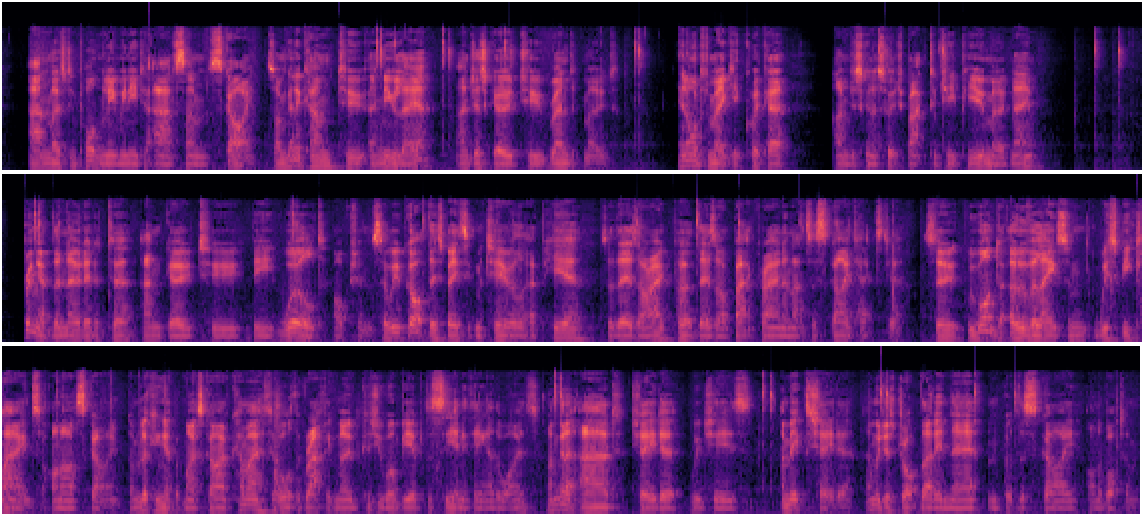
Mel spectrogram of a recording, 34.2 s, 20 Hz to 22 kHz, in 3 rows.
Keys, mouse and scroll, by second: 3.7 click, 6.3 click, 8.7 click, 12.4-13.7 scroll up 1, 14.2 click, 14.7-15.7 scroll up 1, 15.7 click, 16.6-17.3 typing, 17.4 click, 18.8 click, 19.6 click, 20.7 click, 22.5 middle click, 23.3 scroll down 1, 24.0 middle click, 28.2 click, 30.3 click, 31.5 click.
